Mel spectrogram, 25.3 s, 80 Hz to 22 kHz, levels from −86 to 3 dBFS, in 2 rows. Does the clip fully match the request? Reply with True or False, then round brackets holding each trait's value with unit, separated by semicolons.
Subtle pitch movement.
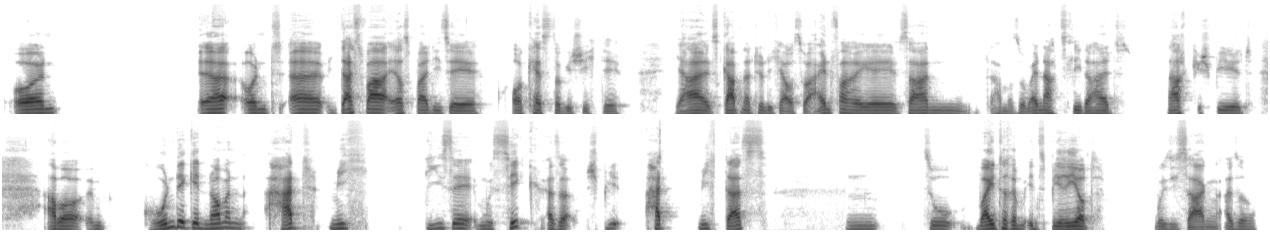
False (3.0 semitones)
